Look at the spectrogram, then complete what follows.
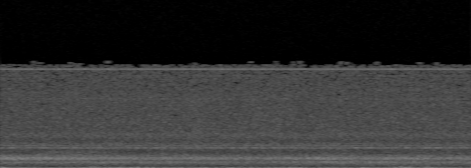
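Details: Low engine-like hum and wind rumble at an eagle nest livestream early in the morning, with no animal sounds present.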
